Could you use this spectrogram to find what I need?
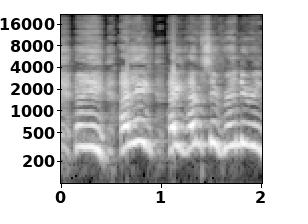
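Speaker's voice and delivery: high, loud, whiny, pleading voice. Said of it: "And he's like".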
